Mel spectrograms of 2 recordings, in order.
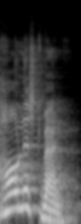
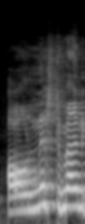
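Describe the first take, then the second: First: The word begins with an audible h sound. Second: The word begins with a vowel, no h sound. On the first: The speaker calls it wrong. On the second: The speaker calls it right.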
